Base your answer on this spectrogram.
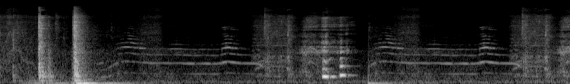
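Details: Male British Shorthair house cat on its owner's lap, voicing two drawn-out, steady, plaintive meows of more than a second each, separated by a short squeak, with knocking and handling thumps at the start.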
